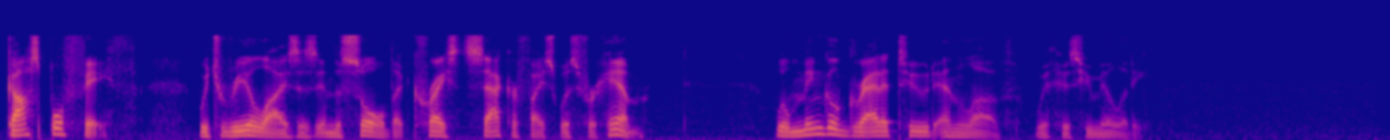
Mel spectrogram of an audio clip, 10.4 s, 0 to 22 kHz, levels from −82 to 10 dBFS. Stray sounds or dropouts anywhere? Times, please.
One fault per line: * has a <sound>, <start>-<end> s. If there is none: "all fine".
all fine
